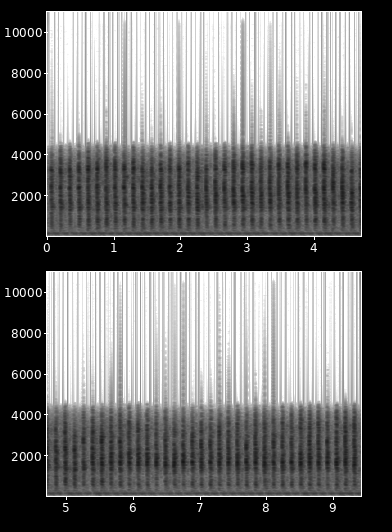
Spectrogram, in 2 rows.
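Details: Toyota MR2 with naturally aspirated 2.0 3S-GE engine at idle: sharp, even ticking knock at roughly four per second from inside the engine, cause unknown.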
